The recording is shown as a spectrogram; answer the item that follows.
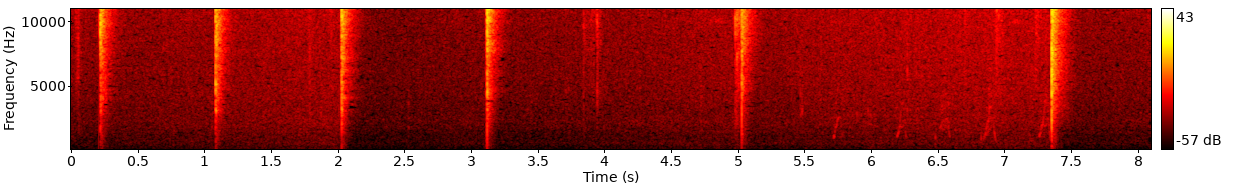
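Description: Muscovy duck's bill snapping or pecking close by, six sharp clicks spaced one to two seconds apart, the last the loudest.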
